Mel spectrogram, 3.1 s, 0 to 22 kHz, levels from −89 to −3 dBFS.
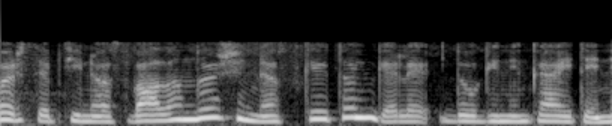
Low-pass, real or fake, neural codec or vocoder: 5.4 kHz; fake; codec, 16 kHz, 8 kbps, FunCodec, trained on Chinese and English, 25 frames a second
